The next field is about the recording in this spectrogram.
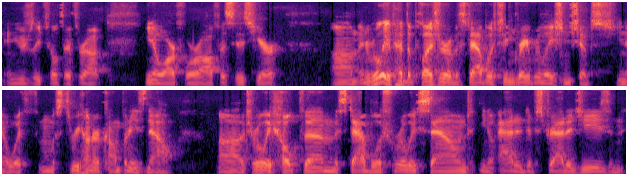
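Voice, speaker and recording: A man with a cold, sounding a bit sniffly, presenting a webinar over a video call with frequent ums and restarts. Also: fairly low pitch. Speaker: 3D printing specialist presenting a webinar.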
